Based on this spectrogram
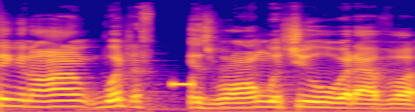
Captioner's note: beep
